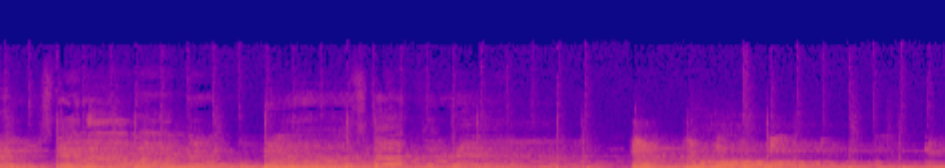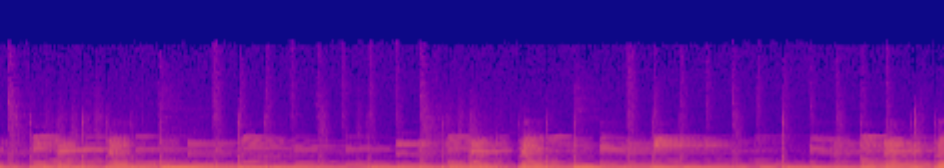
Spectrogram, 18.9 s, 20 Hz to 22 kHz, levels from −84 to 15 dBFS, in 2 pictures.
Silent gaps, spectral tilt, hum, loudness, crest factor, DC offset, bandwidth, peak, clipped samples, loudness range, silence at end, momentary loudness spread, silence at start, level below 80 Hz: none; -5.5 dB/octave; none; -25 LUFS; 16 dB; under 0.1%; 16.5 kHz; -8 dBFS; under 0.1%; 3 LU; 0 s; 7 LU; 0 s; -32 dBFS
